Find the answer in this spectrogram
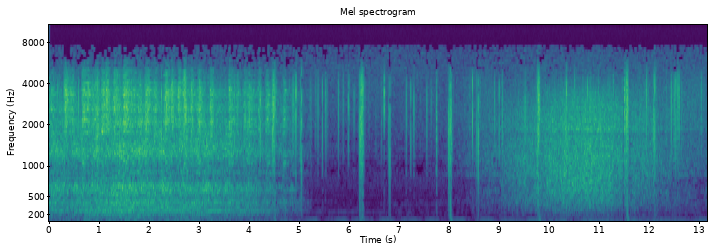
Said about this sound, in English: I'm going to turn on the power. Sure. Boy, this machine makes more noise than a boiler factory. Yeah. Sounds powerful, don't it?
